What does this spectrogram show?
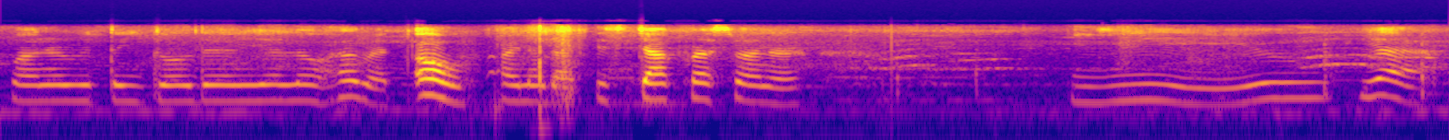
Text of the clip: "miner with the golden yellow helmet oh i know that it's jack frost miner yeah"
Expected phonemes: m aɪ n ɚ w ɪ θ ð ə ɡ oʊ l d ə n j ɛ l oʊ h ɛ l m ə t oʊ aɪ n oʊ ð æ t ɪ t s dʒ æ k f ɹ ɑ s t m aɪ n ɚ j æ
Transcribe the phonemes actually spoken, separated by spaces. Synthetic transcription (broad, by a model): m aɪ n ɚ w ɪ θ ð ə ɡ oʊ l d ə n j ɛ l oʊ h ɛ m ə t oʊ aɪ n oʊ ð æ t ɪ t s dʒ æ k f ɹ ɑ s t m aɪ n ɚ j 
